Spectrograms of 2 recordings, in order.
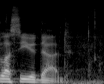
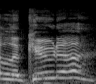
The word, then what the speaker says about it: La Ciudad: You said it right. I did. It's well, I grew up in Dude, California. the gringos man. in our area are hilarious. I'll take a Lakuta.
